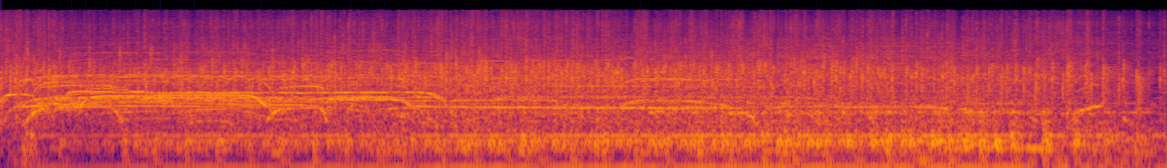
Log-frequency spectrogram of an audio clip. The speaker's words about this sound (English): we like to give a, a huge round of applause when it's somebody's first time on the show.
